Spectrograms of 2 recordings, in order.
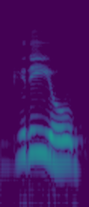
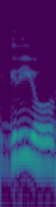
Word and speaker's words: griô: pra gente tão interessante é Grio é griô seu pronunciou é griô é uma palavra francesa que alguns a França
